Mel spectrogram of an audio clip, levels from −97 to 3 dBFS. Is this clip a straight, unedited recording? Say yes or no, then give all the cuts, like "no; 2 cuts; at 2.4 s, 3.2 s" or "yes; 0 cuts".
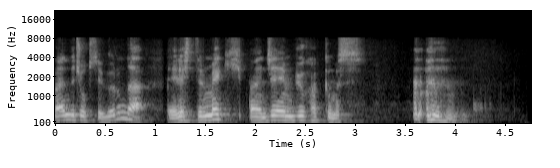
no; 1 cut; at 1.0 s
